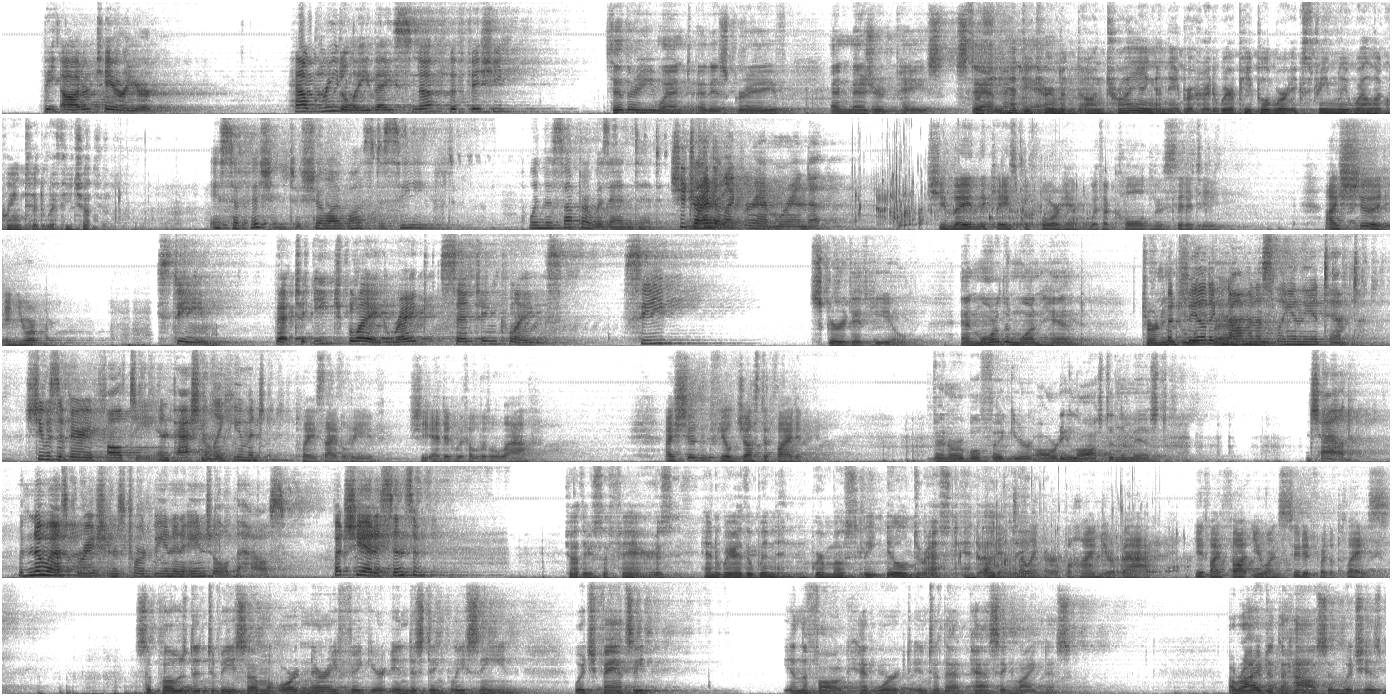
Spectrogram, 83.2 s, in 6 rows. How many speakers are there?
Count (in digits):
6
